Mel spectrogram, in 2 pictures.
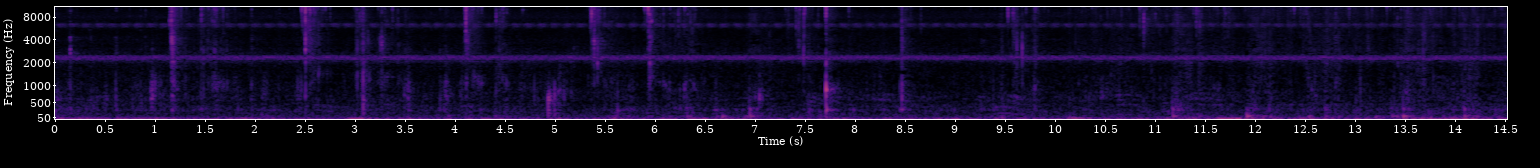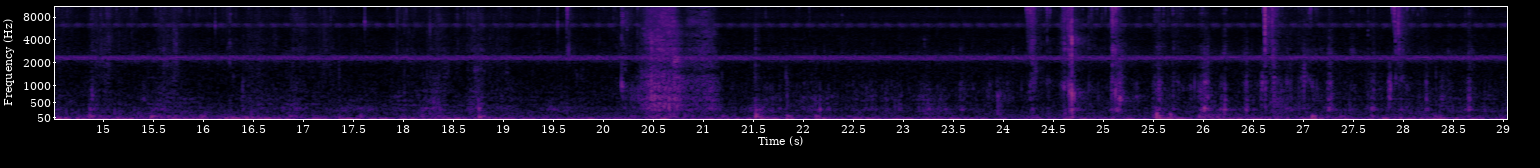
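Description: Close-miked mouth sounds of a person eating curry and rice by hand: quiet chewing with many sharp wet clicks and smacks, and one longer noisy smack about three-quarters of the way through. A faint steady high-pitched whine runs underneath.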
